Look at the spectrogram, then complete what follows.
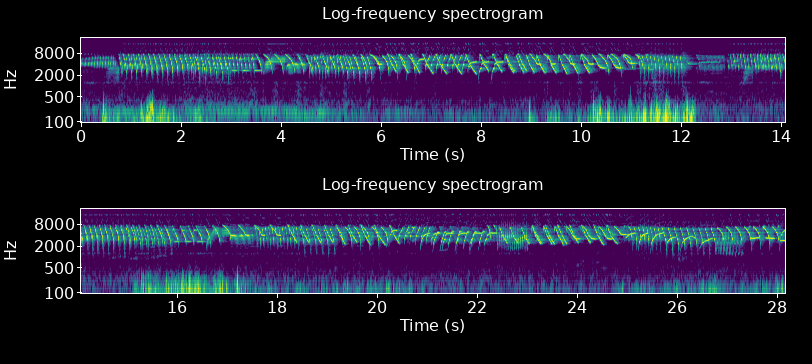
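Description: Domestic canary singing: long, fast rolling trills and chirped phrases, high-pitched and nearly unbroken, with one short pause about halfway through.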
